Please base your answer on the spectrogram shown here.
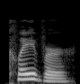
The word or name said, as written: claver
